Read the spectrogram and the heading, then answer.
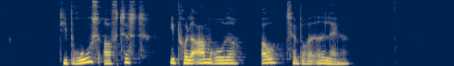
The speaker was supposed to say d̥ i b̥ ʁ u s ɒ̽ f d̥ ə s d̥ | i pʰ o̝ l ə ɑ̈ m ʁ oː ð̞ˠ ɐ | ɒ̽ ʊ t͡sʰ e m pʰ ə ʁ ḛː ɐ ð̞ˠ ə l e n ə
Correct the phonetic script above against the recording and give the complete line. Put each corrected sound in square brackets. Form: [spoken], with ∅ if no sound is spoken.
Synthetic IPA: d̥ i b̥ ʁ [uː] s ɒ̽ f d̥ ə s d̥ | i pʰ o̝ l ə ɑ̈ m ʁ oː ð̞ˠ ɐ | ɒ̽ ʊ t͡sʰ e m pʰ ə ʁ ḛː ɐ ð̞ˠ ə l [æ] n ə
